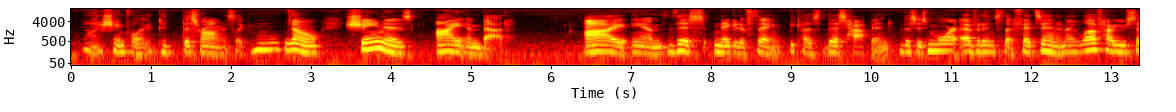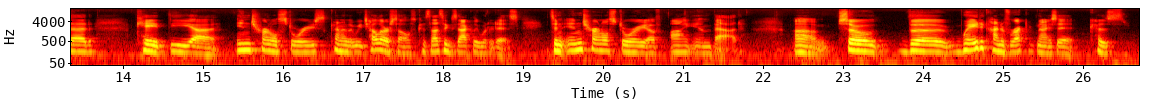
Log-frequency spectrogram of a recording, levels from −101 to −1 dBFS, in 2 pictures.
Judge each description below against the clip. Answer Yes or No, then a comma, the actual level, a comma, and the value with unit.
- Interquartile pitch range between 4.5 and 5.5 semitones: No, average, 3.1 semitones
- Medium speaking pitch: Yes, medium, 165 Hz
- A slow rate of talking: No, average, 160 wpm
